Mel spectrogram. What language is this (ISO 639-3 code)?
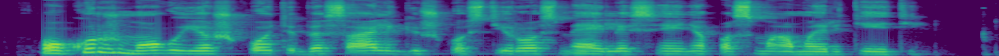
lit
